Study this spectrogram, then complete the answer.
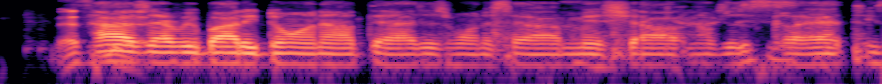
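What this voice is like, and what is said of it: Weird put-on sexy voice. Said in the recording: “sexy voice ... That's the weirdest voice I think I've ever heard”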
